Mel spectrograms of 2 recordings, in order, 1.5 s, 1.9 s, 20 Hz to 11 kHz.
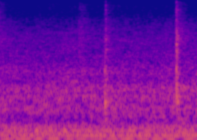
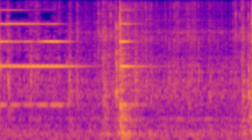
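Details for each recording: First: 1830s Ephraim Downs pillar-and-splat shelf clock, wooden works, unserviced, runs about 5 minutes: soft ticks with unequal tick-tock gaps, uneven cadence; out of beat, fixable by slightly bending the rod; dry bushings suspected. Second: 1830s Ephraim Downs pillar-and-splat wooden-works shelf clock, bell strike triggered by pulling string and rod: three clear, bright bell strikes about a second apart, fading evenly; chime works properly.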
